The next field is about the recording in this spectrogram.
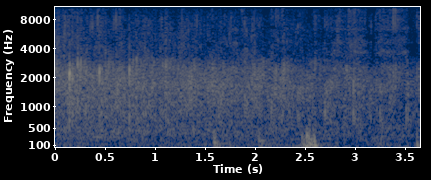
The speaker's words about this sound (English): Can you guys give these folks a round of applause for helping us this morning? Thank y'all so much.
